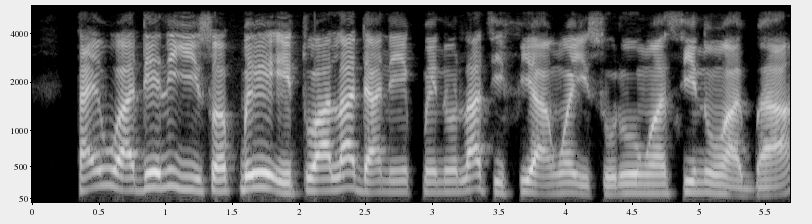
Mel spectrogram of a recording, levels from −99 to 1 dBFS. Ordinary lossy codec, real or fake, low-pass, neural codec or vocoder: none; real; 5.4 kHz; none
